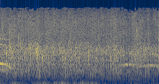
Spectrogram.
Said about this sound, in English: can we just give another round of applause to Robin Gell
